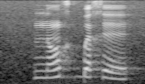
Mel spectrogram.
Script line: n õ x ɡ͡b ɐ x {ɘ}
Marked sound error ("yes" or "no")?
no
